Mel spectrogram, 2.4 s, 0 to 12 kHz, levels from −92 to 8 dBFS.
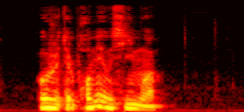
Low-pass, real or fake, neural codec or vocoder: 9.9 kHz; real; none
